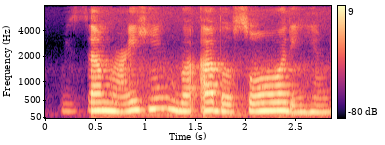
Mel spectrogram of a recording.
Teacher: زبان کی نوک نیچے کے سامنے کے 2 دانتوں کے نیچے لگے گی تو صاد ادا ہوگا، اور اس میں ہماری آواز چلے گی، اور اس کے ساتھ آواز کو تھوڑا جمع کریں گے تو صاد ہے. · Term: صاد کا مخرج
